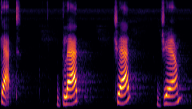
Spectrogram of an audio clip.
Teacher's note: the vowel air the tongue is low down in the mouth the front of the tongue is not quite as low as possible but very slightly raised in the direction of the heart palette the lips are neutral · The tip of the tongue touches the lower teeth. The vowel may be defined shortly as front, unrounded, vowel, open but slightly raised. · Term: A sound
